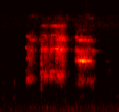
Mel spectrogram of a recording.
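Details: Backyard rooster crowing in the sun: a harsh three-part cock-a-doodle-doo lasting about one and a half seconds. A short opening note, a longer rough middle and a final note that ends on a brighter, higher tone. Quiet background.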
